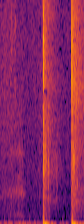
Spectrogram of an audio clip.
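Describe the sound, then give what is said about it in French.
A voice imitates testicles slapping against buttocks during sex: two sharp slaps about a third of a second apart, fairly loud against a quiet background, with no talking. “c'est le bruit de mes couilles contre tes fesses.”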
